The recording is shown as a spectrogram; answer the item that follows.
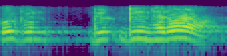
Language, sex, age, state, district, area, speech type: Manipuri, male, 60+, Manipur, Kakching, rural, conversation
